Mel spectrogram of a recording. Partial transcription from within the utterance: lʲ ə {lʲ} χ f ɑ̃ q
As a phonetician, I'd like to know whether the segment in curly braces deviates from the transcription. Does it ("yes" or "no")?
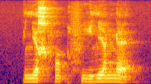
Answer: yes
